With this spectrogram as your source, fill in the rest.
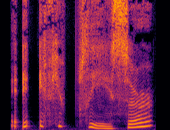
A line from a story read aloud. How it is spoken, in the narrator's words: Alice began, in a low, timid voice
